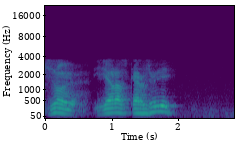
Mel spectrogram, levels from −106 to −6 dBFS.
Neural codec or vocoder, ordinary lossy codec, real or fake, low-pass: codec, 16 kHz, 2 kbps, FunCodec, trained on LibriTTS, 25 frames a second; AAC, 24 kbps; fake; 3.6 kHz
